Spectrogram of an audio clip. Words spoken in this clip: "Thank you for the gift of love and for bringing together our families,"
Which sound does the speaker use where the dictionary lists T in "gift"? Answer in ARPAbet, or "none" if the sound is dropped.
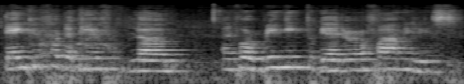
none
